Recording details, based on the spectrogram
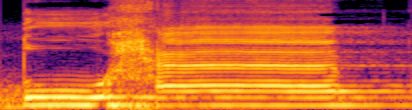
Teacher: Baru setelah itu huruf do-nya ditebalkan sambil didammahkan, memonyongkan kedua bibir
